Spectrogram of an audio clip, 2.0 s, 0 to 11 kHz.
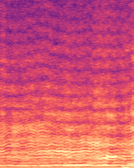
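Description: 125cc two-stroke motocross bike engine buzzing at high revs on the track, its pitch wavering slightly.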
